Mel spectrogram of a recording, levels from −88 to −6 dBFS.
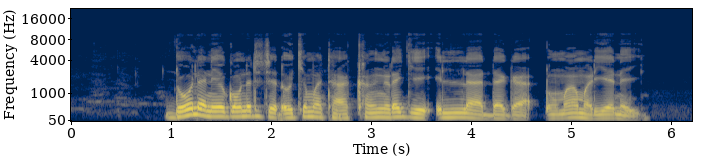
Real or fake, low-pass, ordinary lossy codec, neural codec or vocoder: real; 9.9 kHz; none; none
